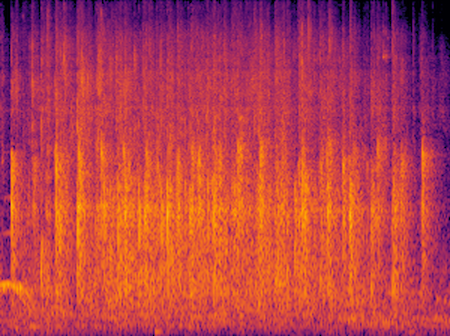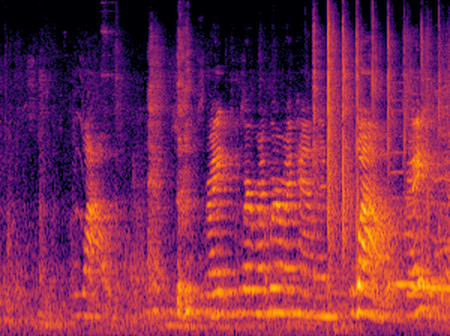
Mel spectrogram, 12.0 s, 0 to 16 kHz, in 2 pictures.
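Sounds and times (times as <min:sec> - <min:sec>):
audience applauding: 0:00.0 - 0:06.0, 0:10.6 - 0:12.0.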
